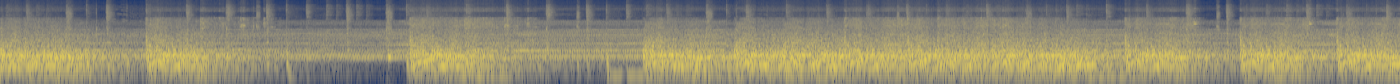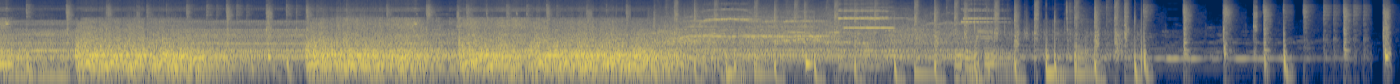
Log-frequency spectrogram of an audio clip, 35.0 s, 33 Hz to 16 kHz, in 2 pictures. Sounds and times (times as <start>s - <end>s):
Music: 0.0s - 35.0s.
